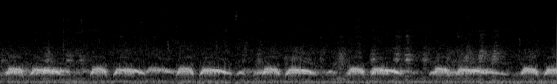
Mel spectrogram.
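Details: Spotted dove from Thailand cooing in a steady run of short, rounded low notes, each phrase slightly rising then falling, repeated about once a second with little pause and faint background hiss.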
